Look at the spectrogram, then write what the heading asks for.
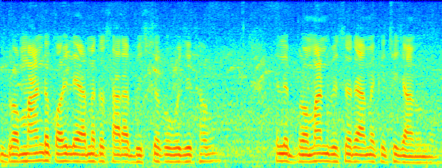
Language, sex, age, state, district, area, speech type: Odia, male, 30-45, Odisha, Nuapada, urban, spontaneous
